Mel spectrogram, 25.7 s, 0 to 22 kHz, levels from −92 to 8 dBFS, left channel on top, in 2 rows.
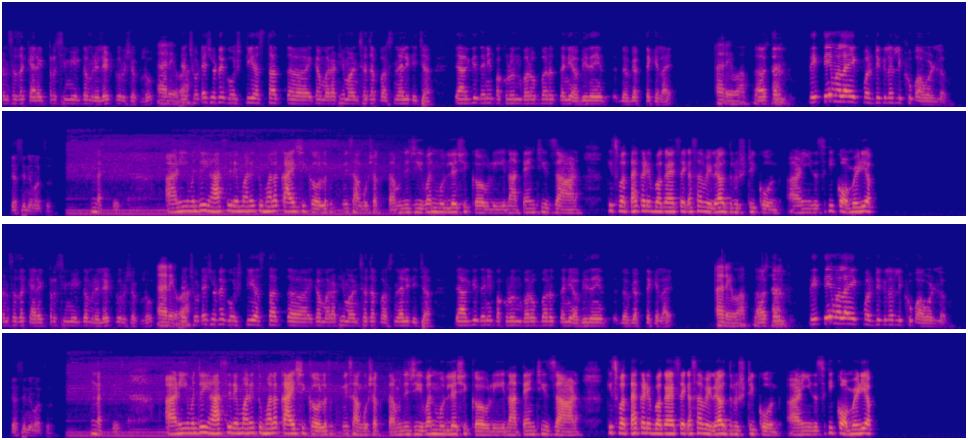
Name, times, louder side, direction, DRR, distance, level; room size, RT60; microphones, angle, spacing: voice 1, 0.0-2.0 2.4-5.7 6.0-8.9 10.0-10.5 10.8-12.6 13.0-13.4, equal, 70° left, 1.3 m, -37 dB
voice 2, 2.1-2.5 9.5-9.9 10.3-10.4 14.0-24.4, right 4 dB, 65° right, 0.6 m, -30 dB
sound 1, 13.7-18.8, equal, 5° left, 0.5 m, -50 dB
2.8 x 2.4 x 3.2 m
head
